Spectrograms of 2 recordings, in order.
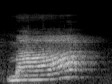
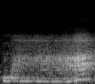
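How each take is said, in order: First: The pitch rises straight up from middle to high. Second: The pitch starts low, dips, then rises. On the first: "이성은 어떻게 해요?" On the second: "삼성은 마 이렇게 하고"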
